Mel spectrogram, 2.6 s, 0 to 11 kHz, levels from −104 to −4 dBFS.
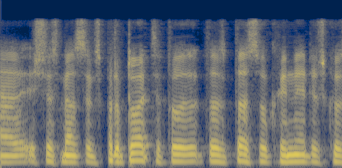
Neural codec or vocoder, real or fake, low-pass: codec, 16 kHz, 1.1 kbps, Voila-Tokenizer; fake; 7.2 kHz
